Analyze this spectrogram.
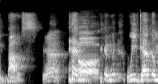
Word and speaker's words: Bauce: still spell it out Boss. And I'm like, no, it's not boss. It's Bauce.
